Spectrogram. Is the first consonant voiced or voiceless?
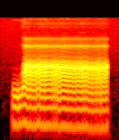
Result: voiced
